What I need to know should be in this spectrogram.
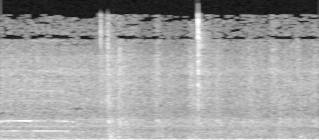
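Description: A bus door rattles and thumps as it opens.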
